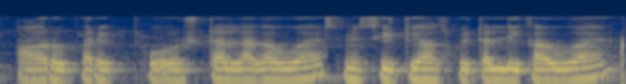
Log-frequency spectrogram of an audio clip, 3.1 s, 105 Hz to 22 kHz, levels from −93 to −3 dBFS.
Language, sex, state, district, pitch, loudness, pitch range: Hindi, male, Uttar Pradesh, Etah, 135 Hz, -27 LUFS, 135-140 Hz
